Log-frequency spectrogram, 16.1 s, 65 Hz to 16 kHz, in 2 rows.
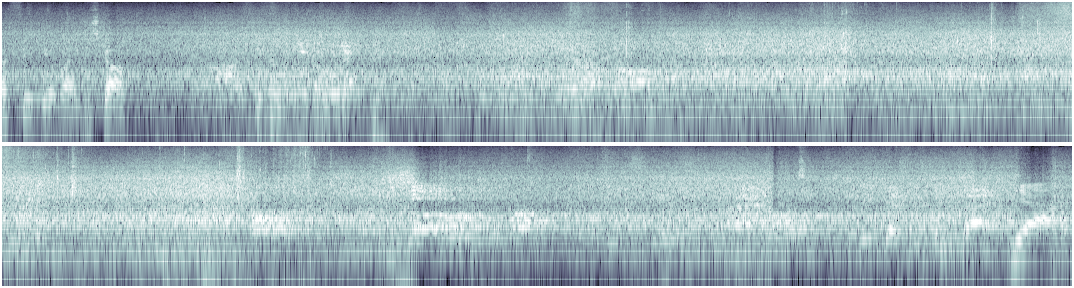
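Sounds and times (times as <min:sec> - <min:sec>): indistinct voices: 0:00.0 - 0:16.0
loud steady rushing noise: 0:00.0 - 0:16.0.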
